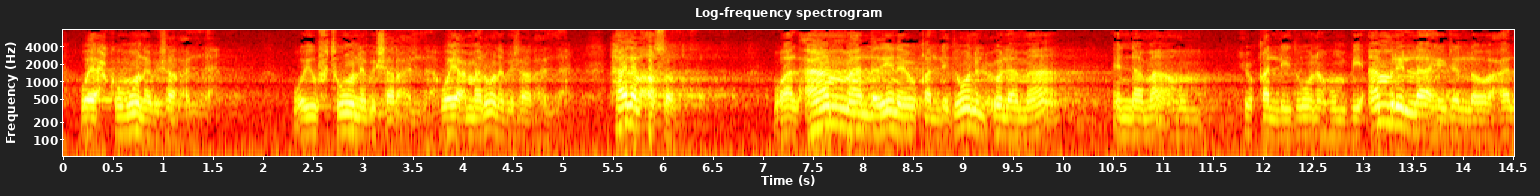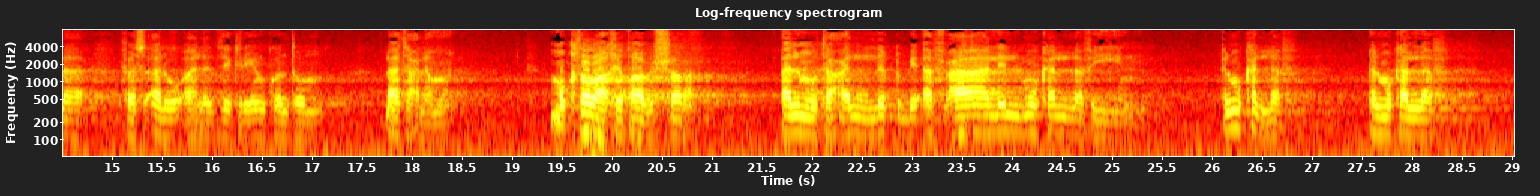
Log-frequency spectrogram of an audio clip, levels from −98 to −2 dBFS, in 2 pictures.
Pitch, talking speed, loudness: 130 Hz, 75 wpm, -18 LUFS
